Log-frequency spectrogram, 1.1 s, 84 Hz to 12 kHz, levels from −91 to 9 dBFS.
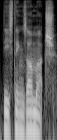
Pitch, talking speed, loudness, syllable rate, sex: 110 Hz, 210 wpm, -15 LUFS, 6.2 syllables/s, male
